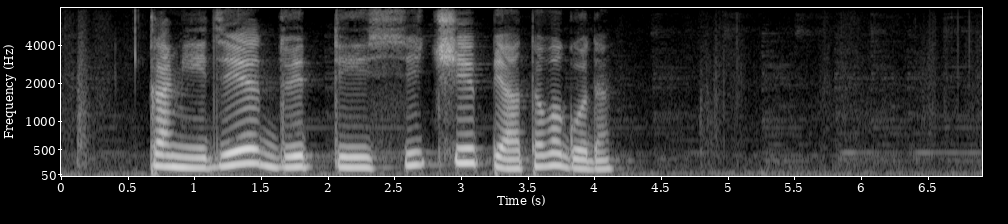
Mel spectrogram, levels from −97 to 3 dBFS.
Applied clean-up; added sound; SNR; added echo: none; none; none; none.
